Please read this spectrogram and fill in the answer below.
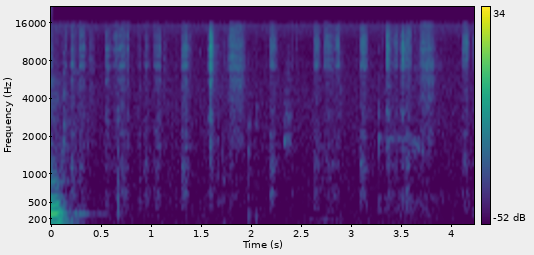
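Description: Felt-tip marker writing on paper: faint, short strokes of the tip across the sheet as words are written out.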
